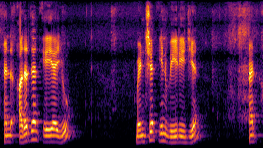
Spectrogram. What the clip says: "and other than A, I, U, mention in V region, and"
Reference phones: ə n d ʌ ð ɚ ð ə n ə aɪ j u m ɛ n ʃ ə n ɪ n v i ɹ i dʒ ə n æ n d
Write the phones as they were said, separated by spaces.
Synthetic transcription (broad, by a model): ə n d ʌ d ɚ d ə n ə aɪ j u m ɛ n ʃ ə n ɪ n v i ɹ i dʒ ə n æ n d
